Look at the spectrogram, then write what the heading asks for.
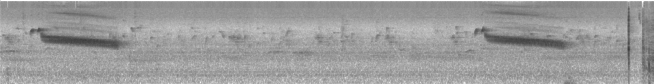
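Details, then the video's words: A male European greenfinch in a garden gives its wheezing call: two long, buzzy, nasal wheezes sliding slightly downward, about six seconds apart, over a quiet outdoor hush. "GREENFINCH MALE WHEEZING"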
